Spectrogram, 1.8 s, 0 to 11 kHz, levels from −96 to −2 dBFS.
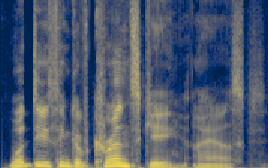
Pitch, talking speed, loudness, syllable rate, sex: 145 Hz, 270 wpm, -17 LUFS, 7.0 syllables/s, male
